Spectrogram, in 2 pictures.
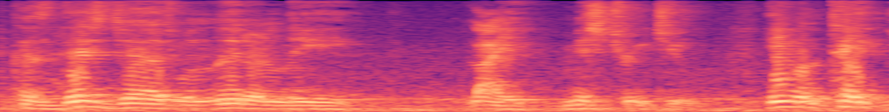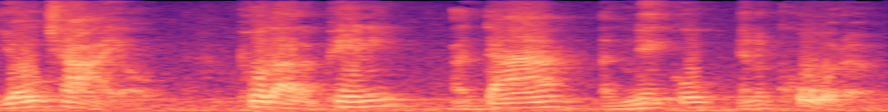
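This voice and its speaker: A male stand-up comedian telling animated, profane stories on a live comedy stage. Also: fairly low pitch, unhurried, a little hiss or hum. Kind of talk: stand-up storytelling. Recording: roomy live venue from a distance, audience.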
